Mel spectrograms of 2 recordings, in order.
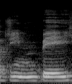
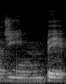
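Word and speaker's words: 甚平: paurosa che a proposito non si chiama jinbei si chiama gimbe perché lei è un allungamento della e si chiama grammatica giapponese e si pronuncia gimbe gimbe eccoci qua è spaventosamente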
